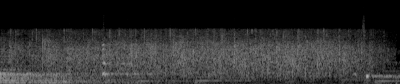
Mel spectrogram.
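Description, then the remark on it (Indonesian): Sustained applause from many hands clapping at once, a dense, steady wash of claps that stays fairly loud throughout with no voices standing out. “nang alam kubur ono sing tepuk tangan cuk sangar cuk sangar cuk sangar”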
